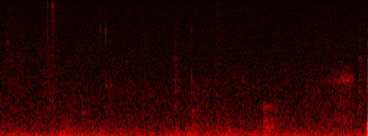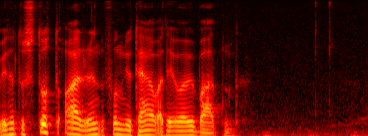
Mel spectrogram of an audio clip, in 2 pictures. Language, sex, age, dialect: Faroese, male, 36-60, Vágar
